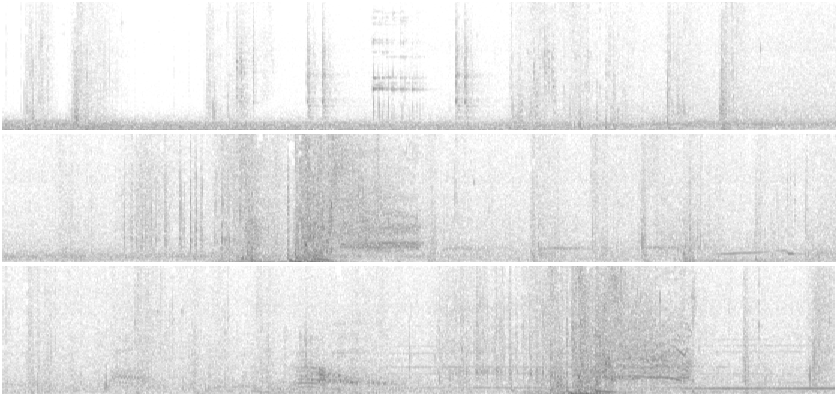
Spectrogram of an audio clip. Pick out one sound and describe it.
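Footsteps crunch over sand and stone.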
